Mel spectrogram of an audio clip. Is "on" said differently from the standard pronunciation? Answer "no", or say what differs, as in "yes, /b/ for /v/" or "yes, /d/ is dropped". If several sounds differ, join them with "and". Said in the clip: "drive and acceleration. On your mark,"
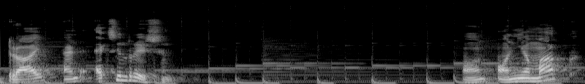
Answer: no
